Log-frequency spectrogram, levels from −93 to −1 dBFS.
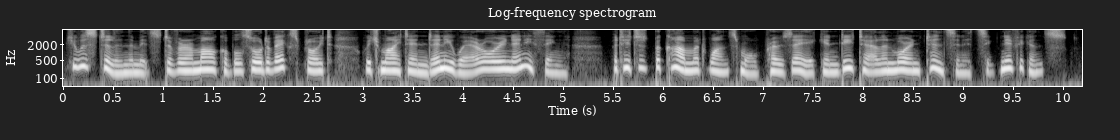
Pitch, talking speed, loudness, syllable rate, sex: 200 Hz, 205 wpm, -18 LUFS, 5.8 syllables/s, female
